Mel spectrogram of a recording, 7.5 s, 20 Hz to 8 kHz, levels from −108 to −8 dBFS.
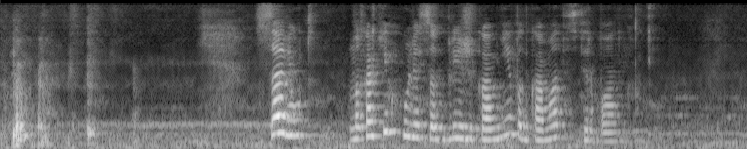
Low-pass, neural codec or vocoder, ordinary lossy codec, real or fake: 7.2 kHz; codec, 24 kHz, 3.1 kbps, DualCodec; MP3, 64 kbps; fake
